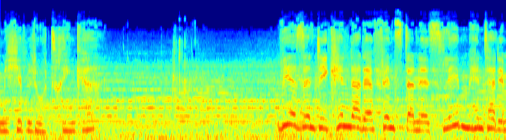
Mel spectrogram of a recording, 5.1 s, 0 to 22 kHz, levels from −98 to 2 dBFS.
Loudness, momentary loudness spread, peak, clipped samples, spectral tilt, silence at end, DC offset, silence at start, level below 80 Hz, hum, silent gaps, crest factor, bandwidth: -22 LUFS; 9 LU; -8 dBFS; under 0.1%; -4 dB/octave; 0 s; under 0.1%; 0 s; -38 dBFS; none; none; 14 dB; 14 kHz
